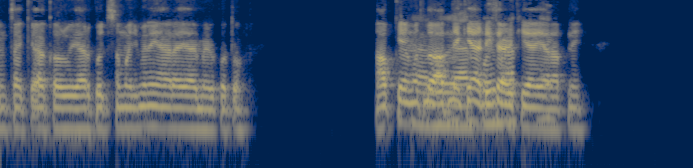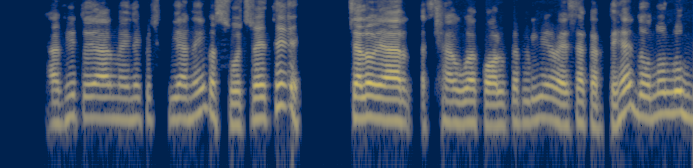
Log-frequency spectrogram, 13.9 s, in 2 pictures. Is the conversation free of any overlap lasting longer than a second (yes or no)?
no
